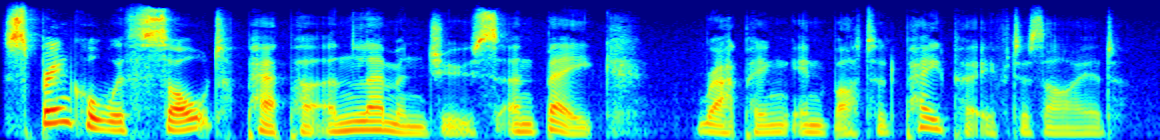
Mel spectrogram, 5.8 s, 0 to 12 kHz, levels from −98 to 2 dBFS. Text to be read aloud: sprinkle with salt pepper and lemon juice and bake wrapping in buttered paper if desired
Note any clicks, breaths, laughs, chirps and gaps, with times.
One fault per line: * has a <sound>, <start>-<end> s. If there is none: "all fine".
all fine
